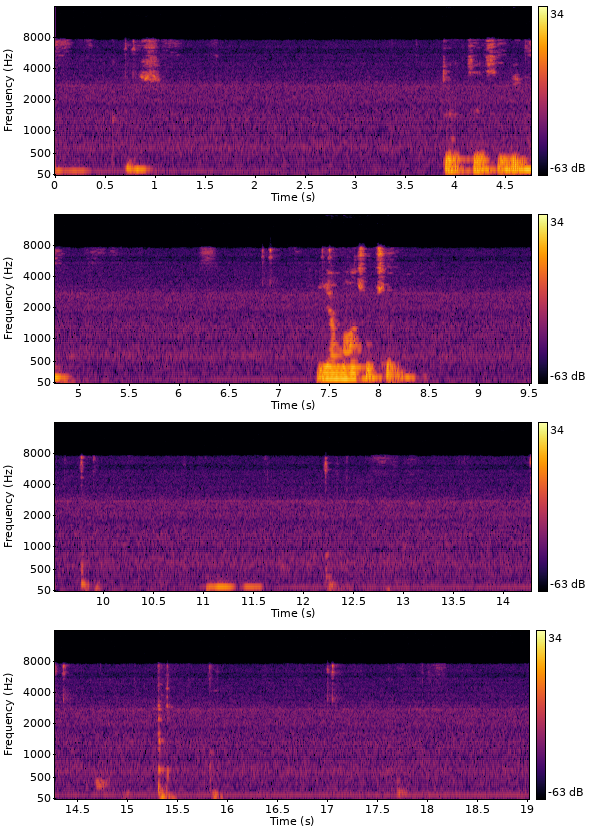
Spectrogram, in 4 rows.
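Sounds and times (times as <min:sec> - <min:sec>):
faint low hum: 0:00.0 - 0:19.0
computer mouse clicks: 0:06.8 - 0:07.0, 0:09.7 - 0:10.0, 0:12.2 - 0:12.5, 0:14.2 - 0:16.0, 0:17.0 - 0:18.1.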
